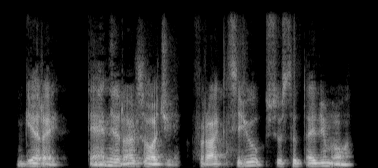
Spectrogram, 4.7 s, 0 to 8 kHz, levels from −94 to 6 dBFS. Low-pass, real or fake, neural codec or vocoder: 7.2 kHz; fake; codec, 24 kHz, 0.9 kbps, WavTokenizer, medium speech release version 1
